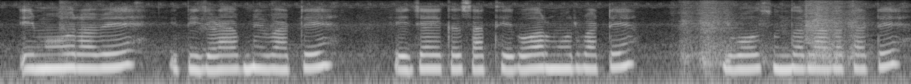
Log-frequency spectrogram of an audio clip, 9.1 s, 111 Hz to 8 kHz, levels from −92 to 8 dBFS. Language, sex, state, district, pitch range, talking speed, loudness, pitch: Bhojpuri, female, Uttar Pradesh, Deoria, 240-250 Hz, 120 wpm, -14 LUFS, 245 Hz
